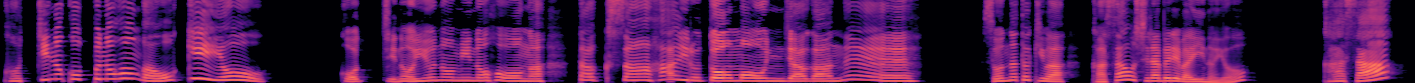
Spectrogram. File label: female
